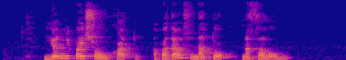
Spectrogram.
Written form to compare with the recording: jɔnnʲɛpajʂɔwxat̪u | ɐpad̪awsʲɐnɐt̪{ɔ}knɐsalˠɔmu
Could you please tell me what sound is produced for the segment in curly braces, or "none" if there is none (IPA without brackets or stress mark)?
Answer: ɔ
